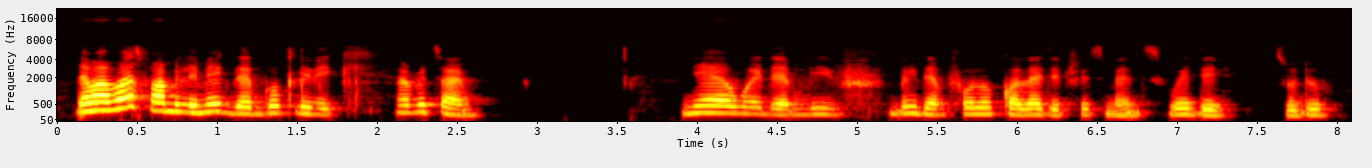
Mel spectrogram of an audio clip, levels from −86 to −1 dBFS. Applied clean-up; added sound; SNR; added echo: none; none; none; none.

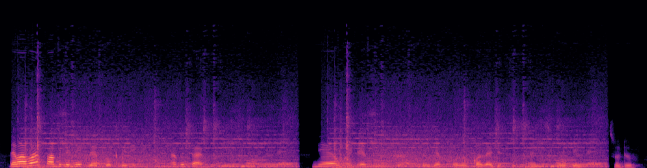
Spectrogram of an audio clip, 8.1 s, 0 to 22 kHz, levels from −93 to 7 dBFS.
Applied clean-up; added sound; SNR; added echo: none; Subway, metro, underground / Sliding door; 6 dB; none.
